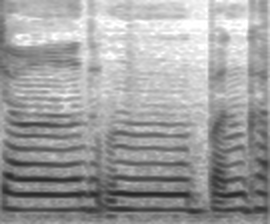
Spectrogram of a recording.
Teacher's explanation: اخفا کی مقدار ایک الف ہے، یعنی کہ ایک الف کے برابر ناک میں چھپا کر ہمیں پڑھنا ہے، جیسے چاند، اونٹ، پنکھا، ایسے اس کے نون کو پڑھتے ہیں نا ویسی۔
